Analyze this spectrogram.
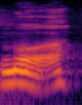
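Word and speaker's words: Mourre: observations of Mr Alexis Moore which I think is how you pronounce it m o u re e he's the president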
